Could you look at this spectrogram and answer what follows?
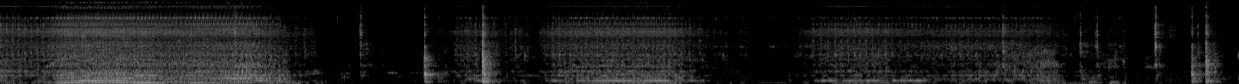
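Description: A sewing machine runs stitching a 4.5-inch cloth strip for a hanging dori, in two steady loud bursts separated by a pause filled with scattered clicks and handling noises.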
